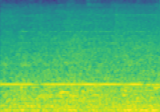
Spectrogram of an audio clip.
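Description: Electric motor of a power-folding third-row seat whining steadily as the seatback folds down flat.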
